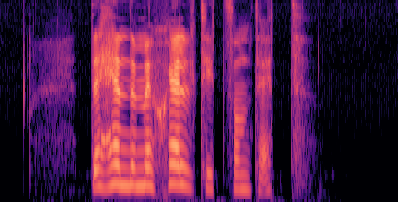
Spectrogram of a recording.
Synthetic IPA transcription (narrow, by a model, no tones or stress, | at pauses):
d̪̥ɛɦɛnd̪əmɛjɧɛlvt̪ʰɪt̪sɔmt̪ʰɛt̪ː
